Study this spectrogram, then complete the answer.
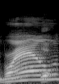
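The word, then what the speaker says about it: Braun: I'm crazy no but is it Brown I know or BR I know cuz way they spell it on b n so it's spelled like Bron pronoun if they're getting your name wrong bro like let them know like get your name right man appar it's brown brown I I wasn't sure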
